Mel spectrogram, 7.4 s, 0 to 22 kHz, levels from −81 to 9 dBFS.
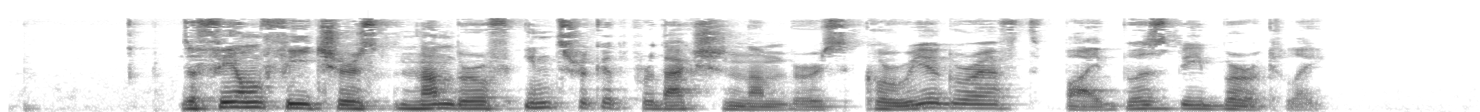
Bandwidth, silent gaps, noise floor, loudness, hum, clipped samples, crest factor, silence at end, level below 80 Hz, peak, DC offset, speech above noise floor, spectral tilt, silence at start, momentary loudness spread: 11.5 kHz; none; -73 dBFS; -17 LUFS; none; under 0.1%; 20 dB; 0.85 s; -56 dBFS; 0 dBFS; under 0.1%; 55 dB; -3.5 dB/octave; 0.65 s; 14 LU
